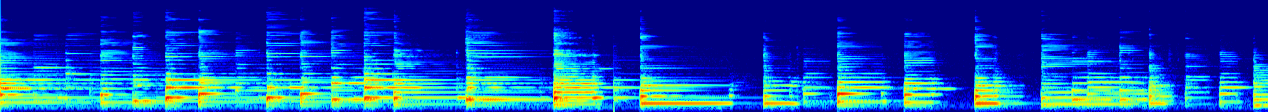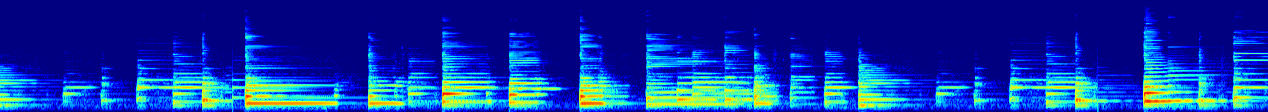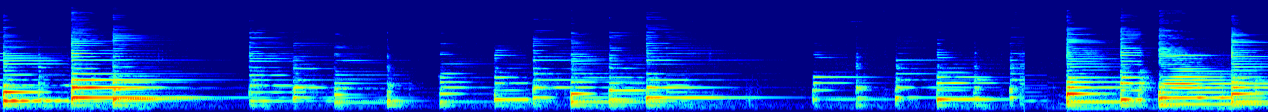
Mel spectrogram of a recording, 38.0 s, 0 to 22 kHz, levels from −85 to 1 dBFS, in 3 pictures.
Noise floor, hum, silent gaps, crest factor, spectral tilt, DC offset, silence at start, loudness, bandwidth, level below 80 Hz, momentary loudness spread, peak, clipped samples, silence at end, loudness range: -61 dBFS; none; none; 24 dB; -6 dB/octave; under 0.1%; 0 s; -23 LUFS; 15 kHz; -74 dBFS; 20 LU; 0 dBFS; under 0.1%; 0 s; 13 LU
